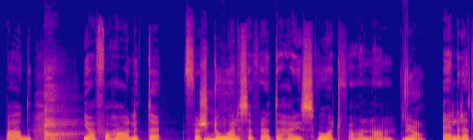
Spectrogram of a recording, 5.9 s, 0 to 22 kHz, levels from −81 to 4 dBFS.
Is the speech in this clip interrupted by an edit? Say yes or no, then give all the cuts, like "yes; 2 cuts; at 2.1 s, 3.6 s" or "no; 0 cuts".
no; 0 cuts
